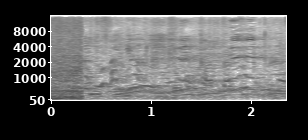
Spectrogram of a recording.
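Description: Children playing, their high voices and calls faint and scattered, starting after a cut about a third of a second in.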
